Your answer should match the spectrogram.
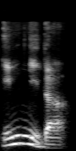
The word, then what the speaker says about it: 입니다: 입니다, but sometimes it's, as you can hear me, I say 입니다. This becomes M sound. So just because there is N here, so it's easier to pronounce.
